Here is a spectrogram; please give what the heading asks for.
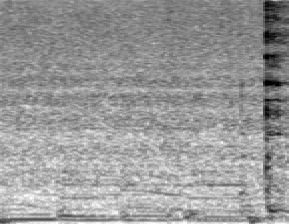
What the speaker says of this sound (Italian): Andiamo ad aggiungere ora la carne al soffritto.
